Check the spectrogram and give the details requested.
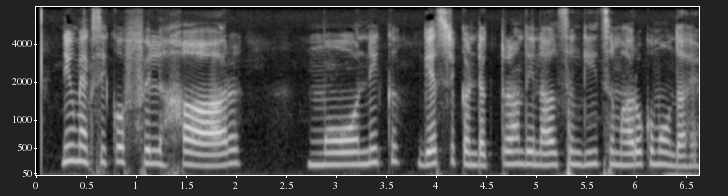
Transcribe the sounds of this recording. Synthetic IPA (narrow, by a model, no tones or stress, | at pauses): njuːmɛːksɪkoːpʰɪlhaːɾ | mɔːnɪk | ɡɛsʈkəɳɖək̚ʈəɾãːd̪eːnaːlsəŋɡiːt̪səmaːɾoːkəmãːʊ̃nd̪aːɦɛː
